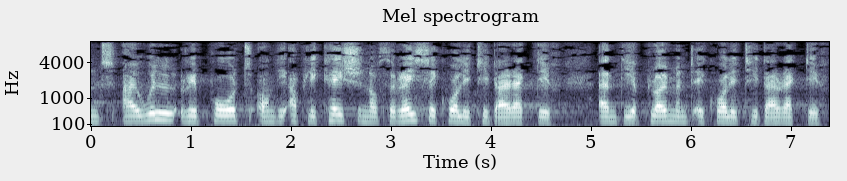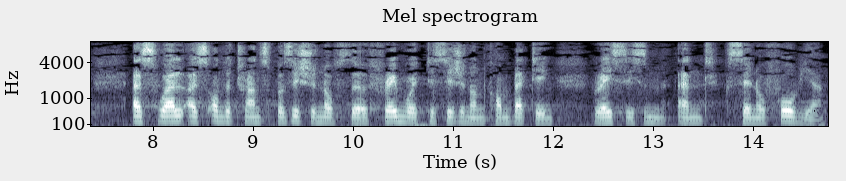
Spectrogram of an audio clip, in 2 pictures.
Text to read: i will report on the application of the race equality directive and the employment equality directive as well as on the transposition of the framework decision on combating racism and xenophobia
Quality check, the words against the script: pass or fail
pass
